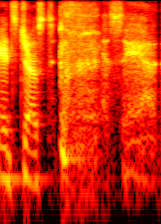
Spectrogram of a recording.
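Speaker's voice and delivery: hushed, breathy whisper, barely any voice. Voicing a character who corrects a name: whispering. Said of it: "and then she whispers".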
